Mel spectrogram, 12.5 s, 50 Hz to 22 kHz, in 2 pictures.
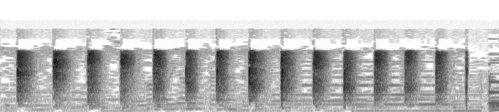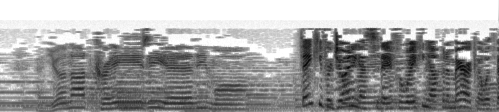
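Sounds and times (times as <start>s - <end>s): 
sharp rhythmic hand claps: 0.0s - 5.9s
speech: 6.9s - 9.4s, 10.0s - 12.4s.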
